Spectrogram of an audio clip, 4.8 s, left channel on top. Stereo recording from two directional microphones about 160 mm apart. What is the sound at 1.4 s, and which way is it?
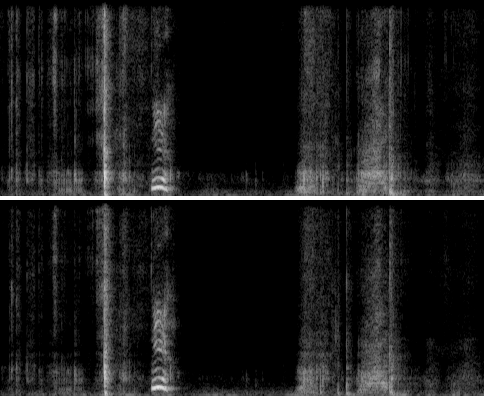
Speech, centre (ahead or behind).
